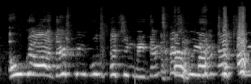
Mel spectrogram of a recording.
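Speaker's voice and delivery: high, fast squeal of panic; panicked daughter. Retold or imitated. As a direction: squirm away in horror, laughing. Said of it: "And she's like".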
